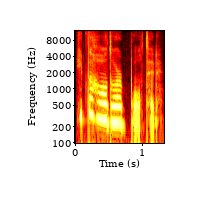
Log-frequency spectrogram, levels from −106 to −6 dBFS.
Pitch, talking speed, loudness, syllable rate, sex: 260 Hz, 225 wpm, -16 LUFS, 4.6 syllables/s, female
